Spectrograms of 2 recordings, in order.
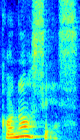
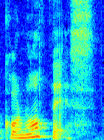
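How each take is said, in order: First: The second c sounds like s. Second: The second c sounds like th. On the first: This is how it is said in Latin America. "We don't have that conoces. We have conoces" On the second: This is how it is said in Spain. "If you're in Spain, you might lisp that second C"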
